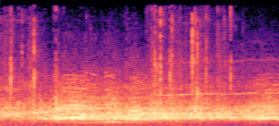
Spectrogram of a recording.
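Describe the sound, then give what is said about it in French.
A large crowd of young people waving white and yellow handkerchiefs cheers and shouts the name of Pope Benedict XVI as he passes in the popemobile, a steady, dense roar of many overlapping voices that stays loud and unbroken throughout, with brief higher whoops flaring above the din. “le pape s'est rendu sur la scène montée pour l'occasion en papa mobile, traversant une foule agitant avec force des mouchoirs blancs et jaunes aux couleurs du Saint-Siège et criant son nom.”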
